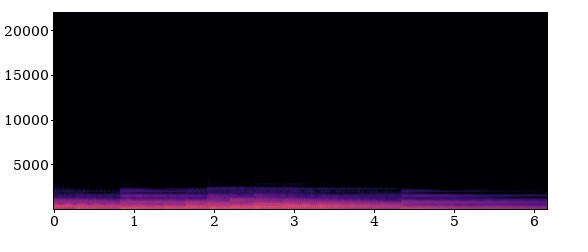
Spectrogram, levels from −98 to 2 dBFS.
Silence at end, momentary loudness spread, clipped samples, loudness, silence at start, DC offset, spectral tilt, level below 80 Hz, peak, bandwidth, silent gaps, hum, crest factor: 0 s; 15 LU; under 0.1%; -44 LUFS; 0 s; under 0.1%; -8 dB/octave; -62 dBFS; -28 dBFS; 2.6 kHz; none; none; 16 dB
